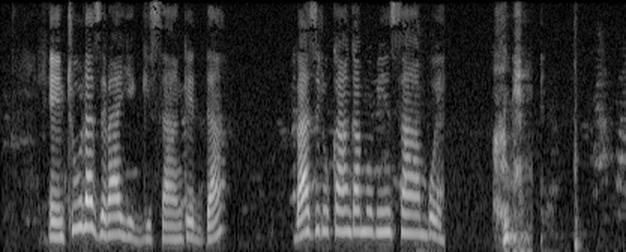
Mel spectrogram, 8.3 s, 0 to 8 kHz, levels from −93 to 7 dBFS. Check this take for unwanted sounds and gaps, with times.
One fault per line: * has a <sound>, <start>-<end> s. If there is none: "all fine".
* has a sneeze, 6.6-7.1 s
